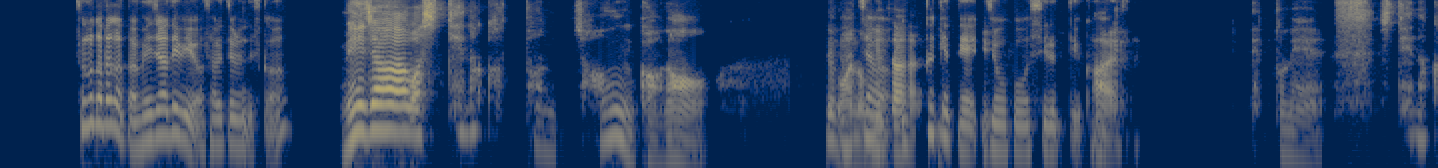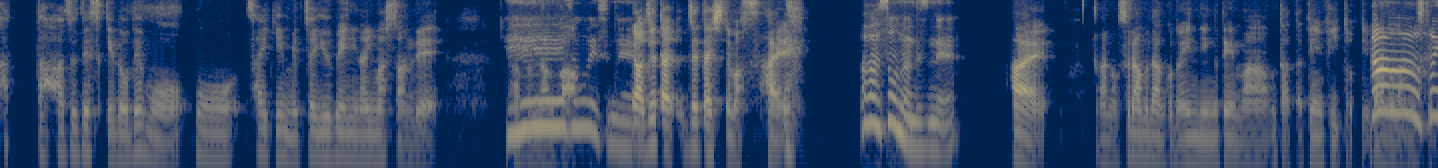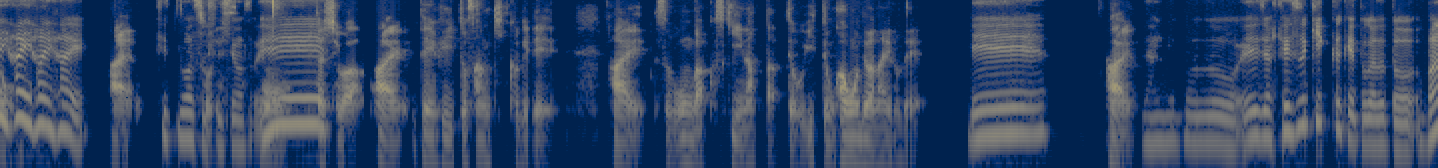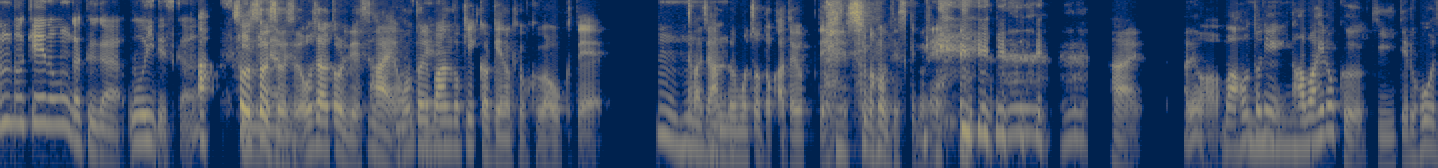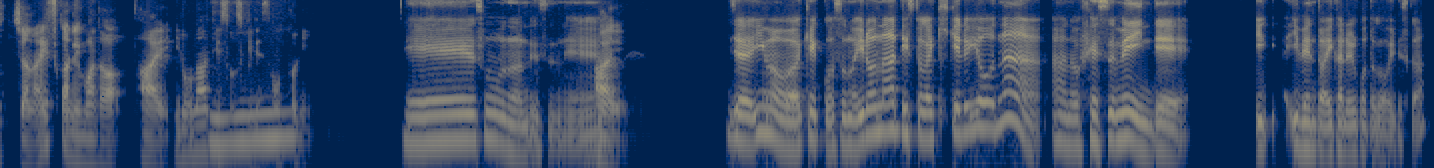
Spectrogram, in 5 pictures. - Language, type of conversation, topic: Japanese, podcast, 音楽にハマったきっかけは何ですか?
- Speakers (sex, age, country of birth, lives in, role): female, 30-34, Japan, United States, host; male, 30-34, Japan, Japan, guest
- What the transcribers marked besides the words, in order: chuckle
